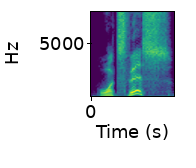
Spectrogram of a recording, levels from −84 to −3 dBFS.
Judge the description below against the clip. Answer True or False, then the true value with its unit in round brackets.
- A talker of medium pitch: True (175 Hz)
